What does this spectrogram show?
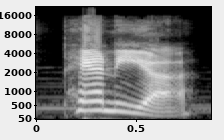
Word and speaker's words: pannier: And the British English pronunciation is pania.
